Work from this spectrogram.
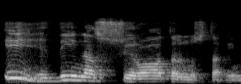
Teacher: حرم، اس کے حرم تو نہیں، عام مساجد کے اماموں کو میں نے دیکھا وہ بھی پڑھتے ہیں اہدینا، حالانکہ بالکل غلط ہے. یہ حمزہ زیر ای ہوتا ہے، اے نہیں ہوتا. اے تو ساؤنڈ ہے ہی نہیں عربی زبان میں، وہ تو فارسی میں ہے، ٹھیک ہے، عربی میں ای ہے.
